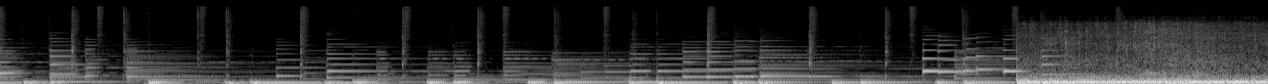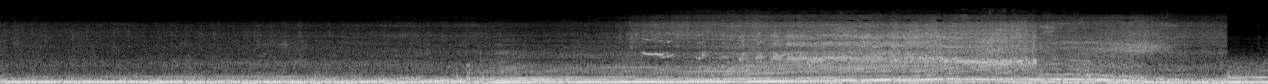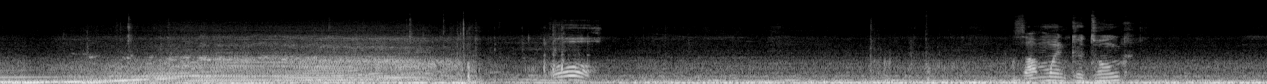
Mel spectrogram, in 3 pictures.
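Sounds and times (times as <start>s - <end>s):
car engine revving hard: 10.2s - 30.0s.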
